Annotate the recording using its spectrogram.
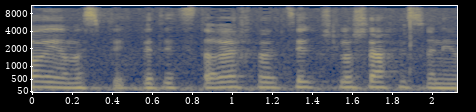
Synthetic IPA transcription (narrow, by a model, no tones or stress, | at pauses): oajemaspikvet̪it͡st̪aʁeχleat͡siɡʃloʃaχisuni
